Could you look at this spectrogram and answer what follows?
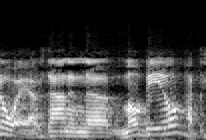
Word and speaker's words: Mobile: I was down in Mobile, I have to say it right, Mobile, Alabama, for the Junior Miss Pageant last evening.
